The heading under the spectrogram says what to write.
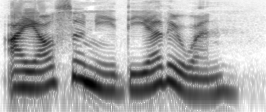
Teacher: After a long E sound, your lips will be pulled back far enough to create a Y glide or liaison.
